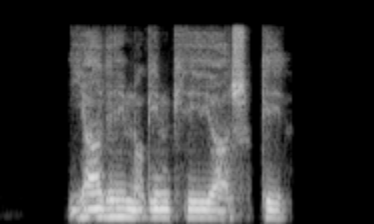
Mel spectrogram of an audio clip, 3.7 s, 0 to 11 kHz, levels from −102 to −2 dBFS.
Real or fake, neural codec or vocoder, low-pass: fake; codec, 16 kHz, 1 kbps, FunCodec, trained on LibriTTS, 50 frames a second; 7.2 kHz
